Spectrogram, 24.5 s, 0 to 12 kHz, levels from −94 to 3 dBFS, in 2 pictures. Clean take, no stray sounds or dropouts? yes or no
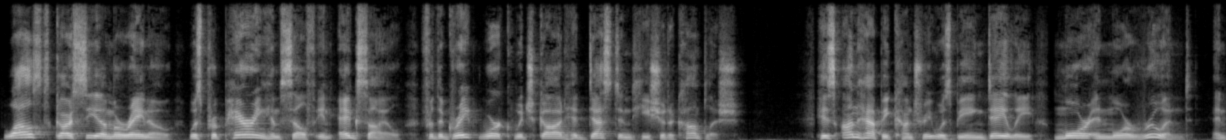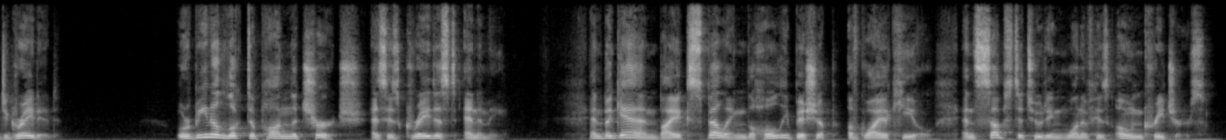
yes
